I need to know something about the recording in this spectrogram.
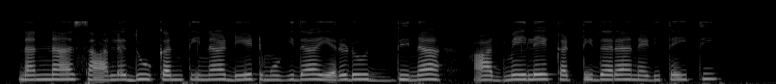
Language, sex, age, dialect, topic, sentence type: Kannada, female, 31-35, Dharwad Kannada, banking, question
